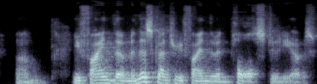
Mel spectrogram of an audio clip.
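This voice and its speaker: With vocal fry, a man talks in very wide pitch swings. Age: 70s. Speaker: Pilates instructor. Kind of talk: interview.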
